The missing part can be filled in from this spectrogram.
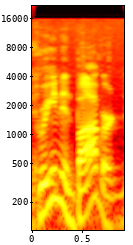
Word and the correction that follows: Boebert: it's not Bobbert, it's Boebert. – How do you say that name? Boebert. – Yep.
